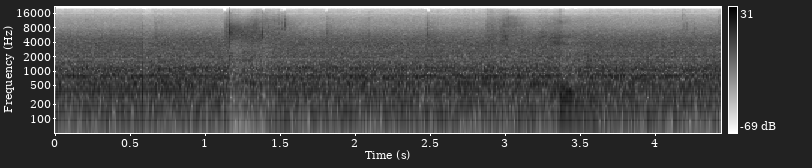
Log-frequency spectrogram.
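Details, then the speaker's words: Everlast 253DPi pulse MIG welder just switched on: constant airy rush with a steady mid-pitched hum; its cooling fan has no fan-on-demand feature and always runs at full speed, normal. "the machine works. Cooling is assured. On this model there's no fan on demand feature, so the fan is always on maximum capacity."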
